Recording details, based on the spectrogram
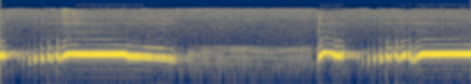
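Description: A Barbary dove gives long, rolling coos that waver and dip, broken by a softer, lower hum before the cooing starts up again.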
